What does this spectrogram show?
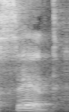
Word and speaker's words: said: É a mesma pronúncia do adjetivo da qualidade triste, sad. Então a pronúncia do verbo dizer no passado é igual, é semelhante à pronúncia do verbo do adjetivo sad, que é triste.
